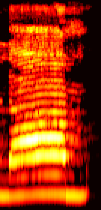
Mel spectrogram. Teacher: 8 নম্বর মাখরাজ জিহ্বার আগার কিনারা সামনের উপরের দাঁতের মাড়ির সঙ্গে লাগাইয়া লাম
